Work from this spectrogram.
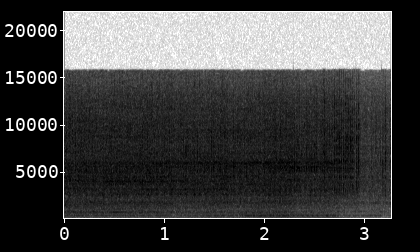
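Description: A dense metallic rattle at roughly four per second rides over a bright idle hiss. It is a rattle at idle, source not pinned down.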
